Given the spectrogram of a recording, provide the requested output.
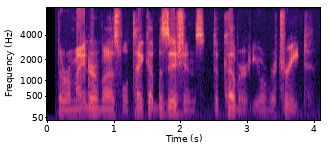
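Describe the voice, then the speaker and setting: In a put-on character voice, a man talks at a moderate pace with monotone, flat intonation and fairly low pitch, the sound dry and close with no echo. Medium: audio drama. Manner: terse, businesslike.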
